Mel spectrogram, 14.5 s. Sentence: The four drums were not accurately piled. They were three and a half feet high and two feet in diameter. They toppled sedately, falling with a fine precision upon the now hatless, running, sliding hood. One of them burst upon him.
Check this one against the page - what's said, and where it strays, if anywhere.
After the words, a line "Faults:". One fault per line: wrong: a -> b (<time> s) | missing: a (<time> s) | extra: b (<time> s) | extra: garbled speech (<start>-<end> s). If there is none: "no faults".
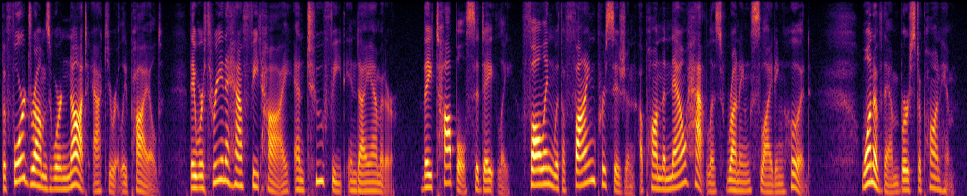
The four drums were not accurately piled. They were three and a half feet high and two feet in diameter. They topple sedately, falling with a fine precision upon the now hatless, running, sliding hood. One of them burst upon him.
Faults:
wrong: toppled -> topple (6.5 s)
